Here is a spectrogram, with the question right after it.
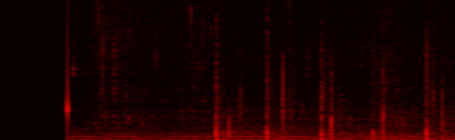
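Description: Footsteps in a video game: after a brief silence, a string of quiet, irregular steps over a low, steady background, with no voices.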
